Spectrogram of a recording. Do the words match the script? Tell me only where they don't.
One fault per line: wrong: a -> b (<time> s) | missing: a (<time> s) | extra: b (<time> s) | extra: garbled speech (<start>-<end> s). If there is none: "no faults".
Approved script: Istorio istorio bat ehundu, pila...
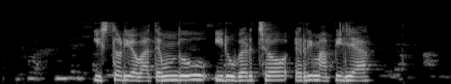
missing: istorio (1.4 s)
extra: hiru bertso errima (2.2 s)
